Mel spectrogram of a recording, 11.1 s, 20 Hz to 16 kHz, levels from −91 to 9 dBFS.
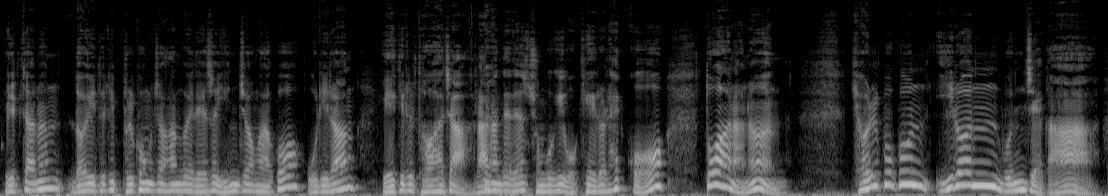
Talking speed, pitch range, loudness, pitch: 305 characters per minute, 110-160 Hz, -27 LUFS, 125 Hz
